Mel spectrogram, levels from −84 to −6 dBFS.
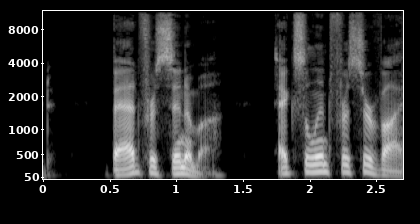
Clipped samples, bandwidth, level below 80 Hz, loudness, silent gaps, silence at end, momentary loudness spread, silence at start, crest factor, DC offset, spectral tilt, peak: under 0.1%; 12 kHz; -60 dBFS; -23 LUFS; 1.61-1.73 s; 0 s; 10 LU; 0.55 s; 20 dB; under 0.1%; -4.5 dB/octave; -4 dBFS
